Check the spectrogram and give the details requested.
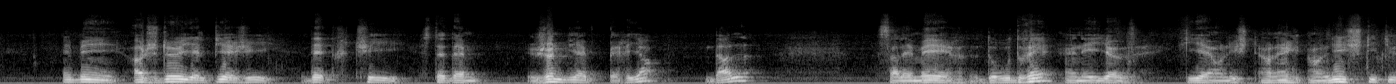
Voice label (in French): parler Patois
